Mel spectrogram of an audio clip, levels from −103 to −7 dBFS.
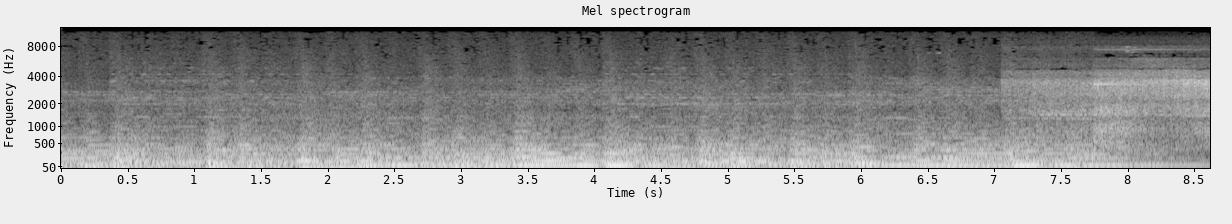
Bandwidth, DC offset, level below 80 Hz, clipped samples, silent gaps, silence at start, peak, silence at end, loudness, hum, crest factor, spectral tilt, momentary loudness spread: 10.5 kHz; under 0.1%; -28 dBFS; under 0.1%; none; 0 s; -10 dBFS; 0 s; -25 LUFS; none; 14 dB; -6.5 dB/octave; 4 LU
